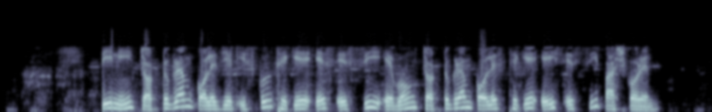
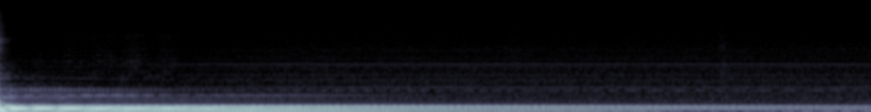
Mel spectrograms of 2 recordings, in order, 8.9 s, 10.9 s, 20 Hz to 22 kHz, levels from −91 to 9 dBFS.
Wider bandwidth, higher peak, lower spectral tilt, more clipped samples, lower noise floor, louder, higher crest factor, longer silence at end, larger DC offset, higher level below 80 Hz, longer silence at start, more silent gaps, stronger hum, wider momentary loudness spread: first, 4.5 kHz vs 0.9 kHz; about the same, -2 dBFS vs -2 dBFS; second, -10.5 dB/octave vs -13.5 dB/octave; neither; first, -60 dBFS vs -43 dBFS; first, -15 LUFS vs -19 LUFS; about the same, 14 dB vs 18 dB; first, 0.7 s vs 0.5 s; neither; about the same, -44 dBFS vs -40 dBFS; first, 1.3 s vs 0 s; neither; neither; second, 6 LU vs 24 LU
